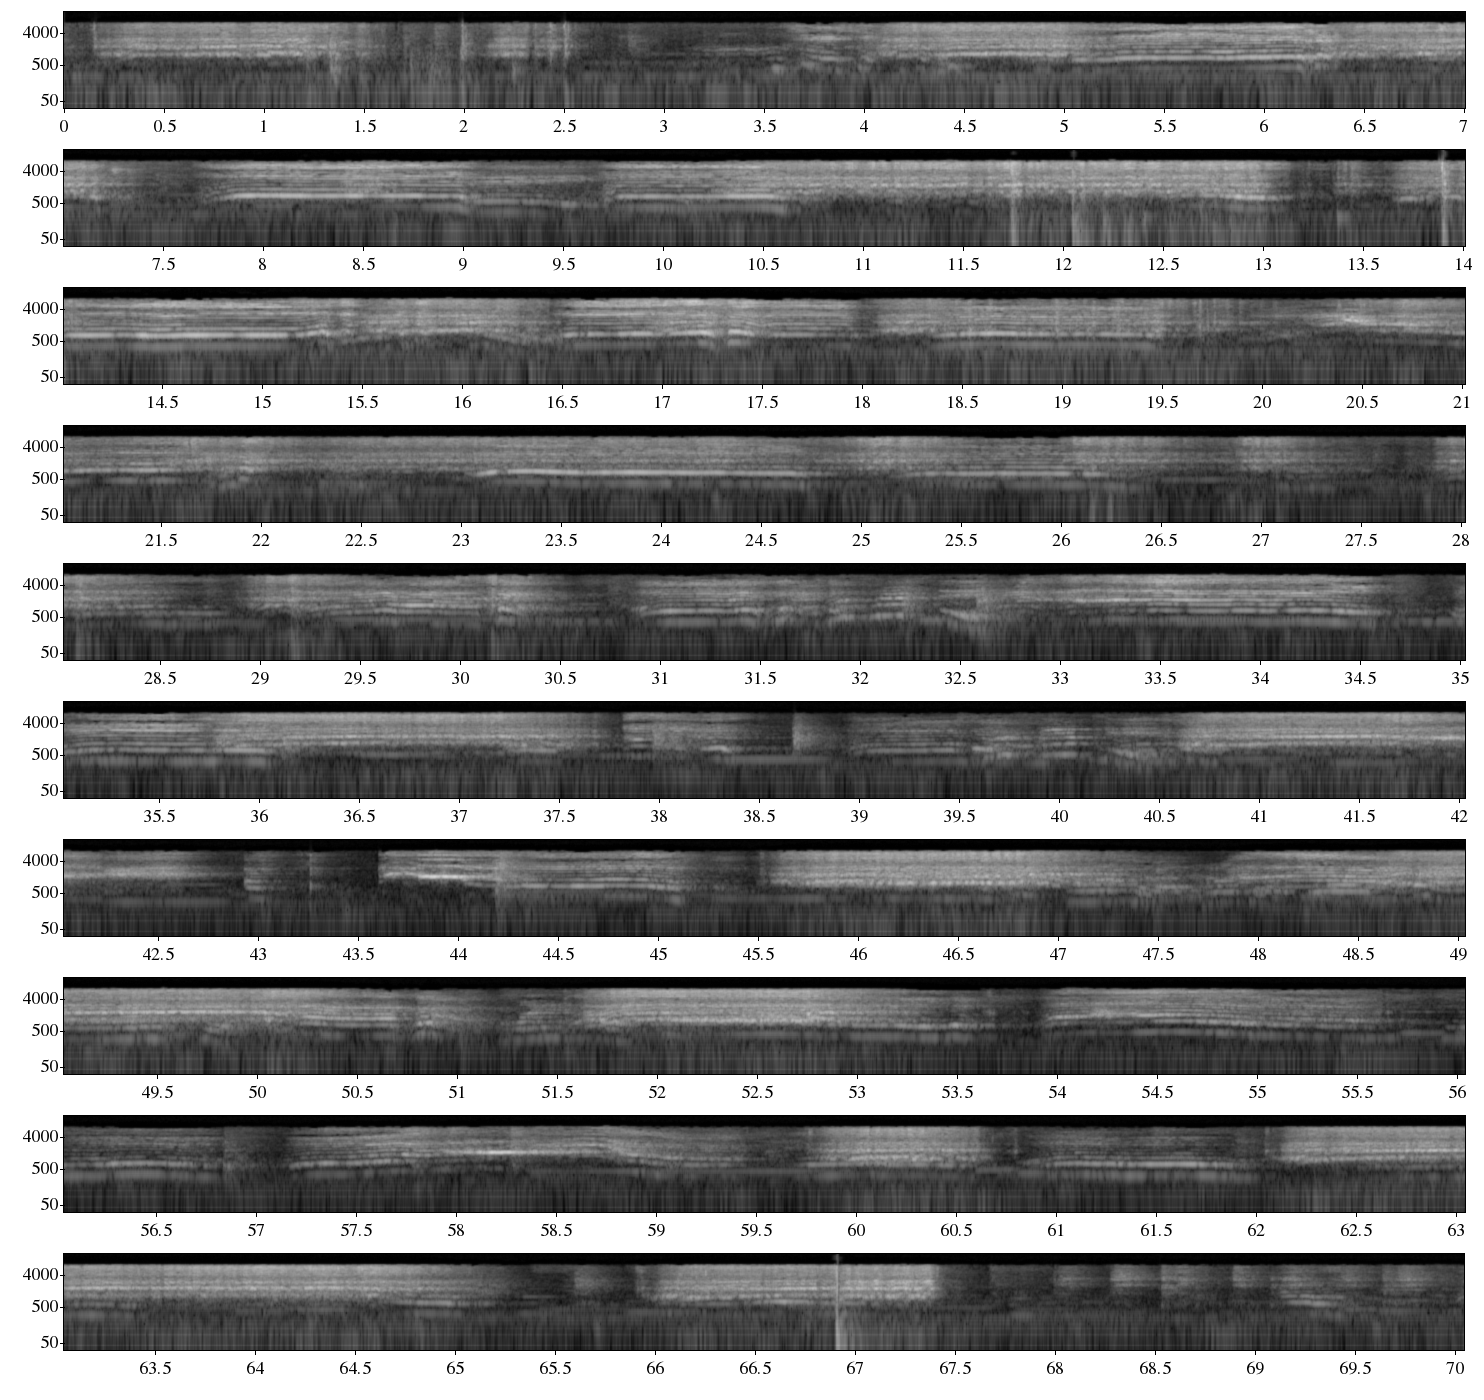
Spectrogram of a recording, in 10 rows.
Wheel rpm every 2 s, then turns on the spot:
30, 20, 70, 50, 10, 90, 110, 20, 50, 20, 0, 0, 0, 0, 0, 0, 0, 40, 60, 0, 70, 0, 30, 60, 100, 30, 60, 10, 0, 20, 30, 130, 60, 90, 0.
54-56 60-62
